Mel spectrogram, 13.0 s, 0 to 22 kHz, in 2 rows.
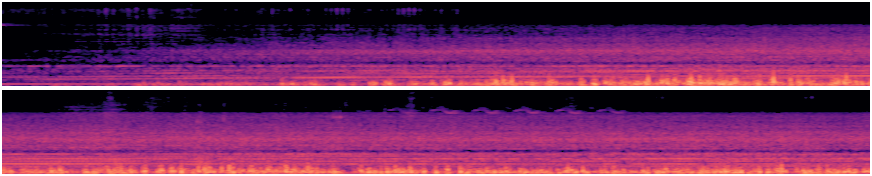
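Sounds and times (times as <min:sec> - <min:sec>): desk fan motor humming: 0:00.0 - 0:13.0
air buffeting microphone: 0:00.8 - 0:13.0.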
